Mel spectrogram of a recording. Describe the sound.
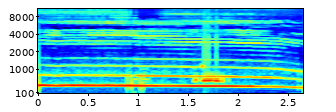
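A person lets out one long, loud wolf-like howl, a steady sustained tone that sags slightly in pitch near the end, with a couple of faint clicks partway through.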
